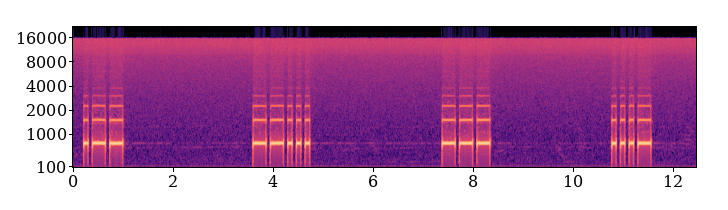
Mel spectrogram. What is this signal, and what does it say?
Morse code, heard as a keyed tone, about 14 wpm, spaced as for 3 wpm, 760 Hz. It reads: W7OV
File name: intl morse code2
